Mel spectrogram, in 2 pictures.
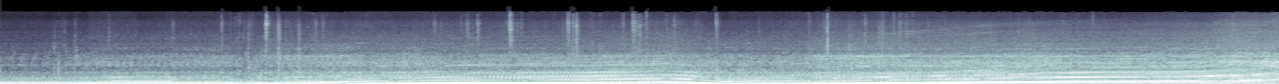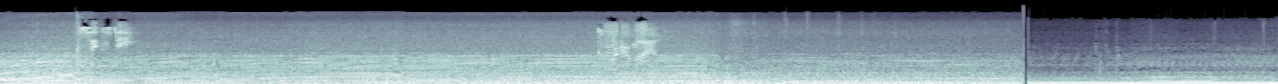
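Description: A powerful car engine roars loudly, climbing in pitch through several gear changes as it speeds up.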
